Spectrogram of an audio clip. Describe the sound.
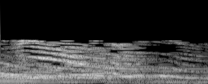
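A voice imitates a cat with one long, loud, drawn-out meow that slowly falls in pitch, lasting about two seconds.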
